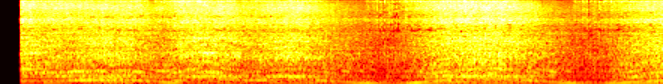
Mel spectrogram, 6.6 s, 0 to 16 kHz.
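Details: Mercedes 350 CDI OM642 diesel revving up and down with a dry, fast metallic rattle; suspected high pressure fuel pump rattle, not confirmed.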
